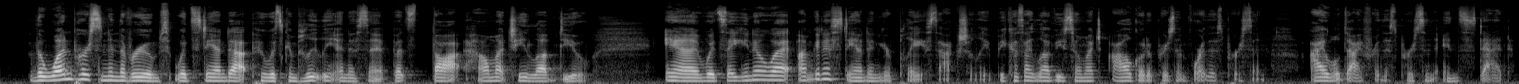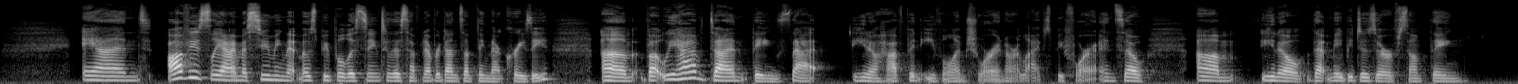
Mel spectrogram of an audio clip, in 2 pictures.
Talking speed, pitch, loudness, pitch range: 190 wpm, 170 Hz, -21 LUFS, 155-185 Hz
